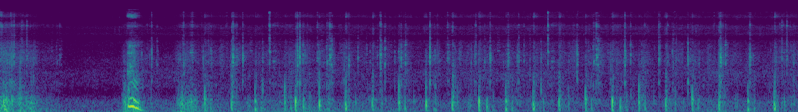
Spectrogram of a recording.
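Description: Footsteps crunch quickly over dirt and rock.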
